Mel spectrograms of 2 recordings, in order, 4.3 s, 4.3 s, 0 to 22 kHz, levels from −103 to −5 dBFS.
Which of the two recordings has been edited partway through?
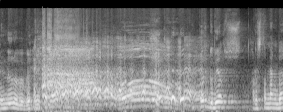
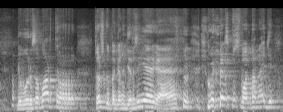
first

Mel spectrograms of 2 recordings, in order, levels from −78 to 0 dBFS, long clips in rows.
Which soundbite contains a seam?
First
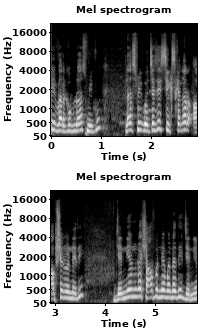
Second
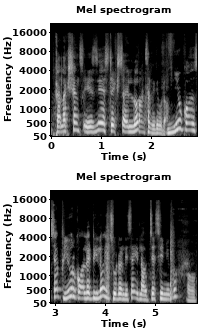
second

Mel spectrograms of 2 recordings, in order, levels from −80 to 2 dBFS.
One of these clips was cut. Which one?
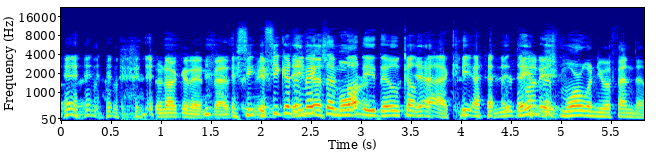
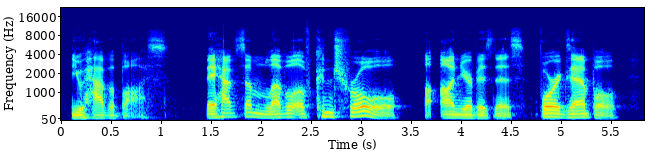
second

